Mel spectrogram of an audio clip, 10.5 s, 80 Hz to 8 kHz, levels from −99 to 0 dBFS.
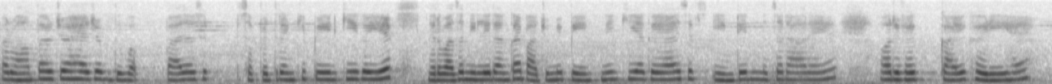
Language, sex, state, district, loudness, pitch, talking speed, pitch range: Hindi, female, Bihar, Purnia, -34 LUFS, 245 Hz, 215 wpm, 235-260 Hz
